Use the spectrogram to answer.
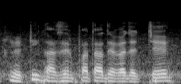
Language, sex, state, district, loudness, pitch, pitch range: Bengali, male, Assam, Hailakandi, -14 LUFS, 155 Hz, 150-160 Hz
